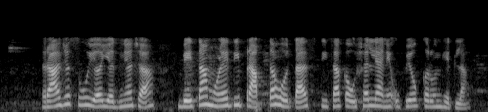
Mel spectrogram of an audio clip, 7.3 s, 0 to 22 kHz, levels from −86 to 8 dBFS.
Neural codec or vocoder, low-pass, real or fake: none; 5.4 kHz; real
